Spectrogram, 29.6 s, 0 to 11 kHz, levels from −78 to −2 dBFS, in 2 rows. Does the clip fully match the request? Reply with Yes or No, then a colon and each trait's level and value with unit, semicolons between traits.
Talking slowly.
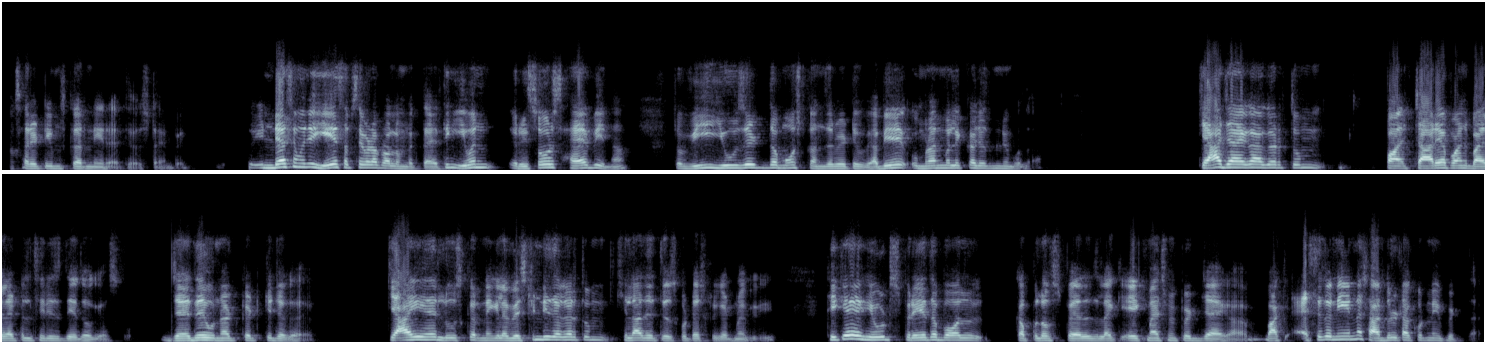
Yes: slow, 105 wpm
